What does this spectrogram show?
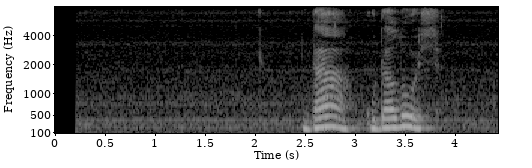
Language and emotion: Russian, sad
